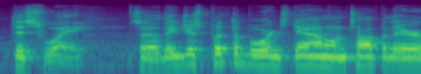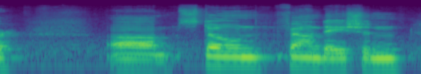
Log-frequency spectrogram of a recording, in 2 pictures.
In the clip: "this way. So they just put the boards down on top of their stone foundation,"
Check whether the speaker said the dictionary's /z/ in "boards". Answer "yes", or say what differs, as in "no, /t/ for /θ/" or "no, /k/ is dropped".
yes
